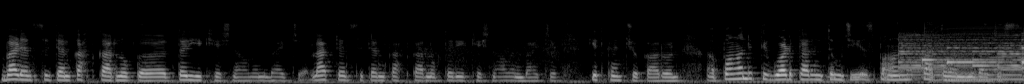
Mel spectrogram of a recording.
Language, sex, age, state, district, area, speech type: Kashmiri, female, 30-45, Jammu and Kashmir, Srinagar, rural, spontaneous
